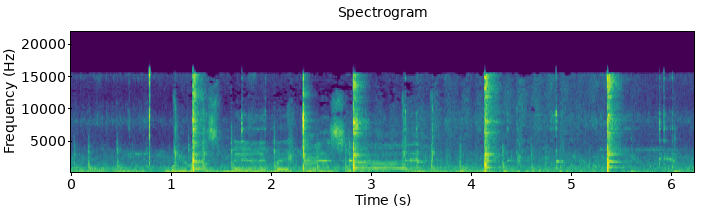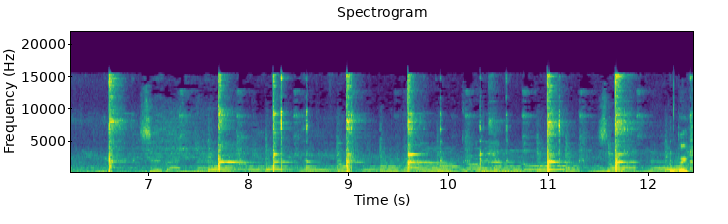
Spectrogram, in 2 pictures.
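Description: Hammer blows on a chisel driving a new tapered roller bearing down onto a Swaraj 855 tractor's rear axle shaft: irregular sharp metal strikes, each with a short ringing.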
